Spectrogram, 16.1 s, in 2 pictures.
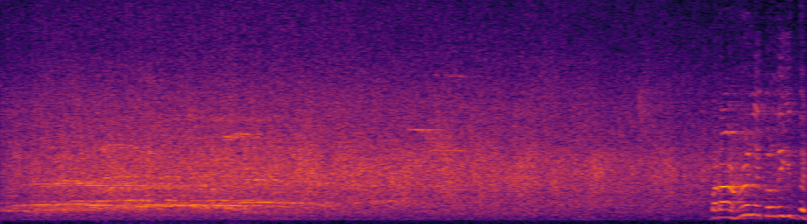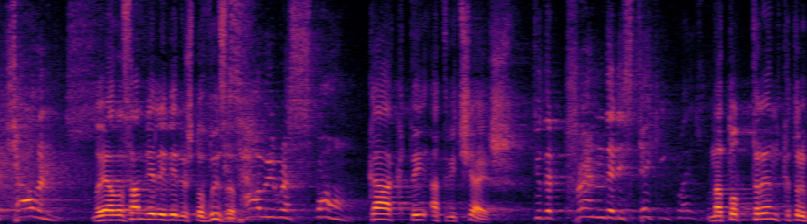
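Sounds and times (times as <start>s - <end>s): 
audience applause: 0.0s - 8.2s
speech: 7.5s - 16.1s.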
